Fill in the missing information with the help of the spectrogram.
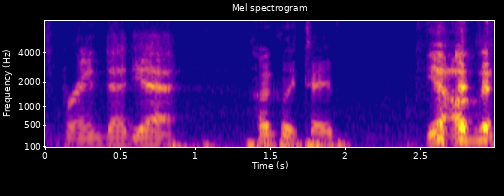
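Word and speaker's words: Brejnded: bra dead in Swedish spelled like b r e j n d e d say brain dead yeah ugly tape yeah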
